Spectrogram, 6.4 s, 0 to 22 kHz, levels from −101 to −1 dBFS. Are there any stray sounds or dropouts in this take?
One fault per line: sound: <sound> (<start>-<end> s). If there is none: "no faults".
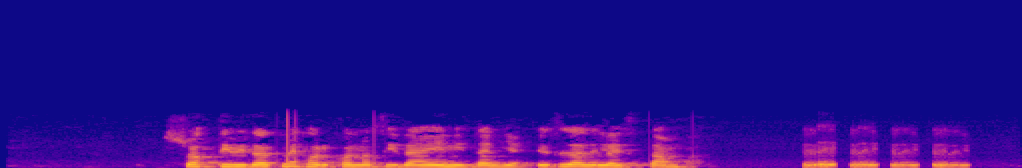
sound: laugh (5.0-6.1 s)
